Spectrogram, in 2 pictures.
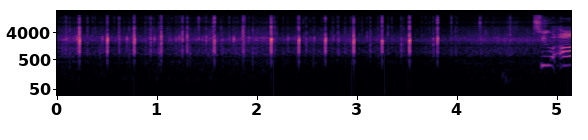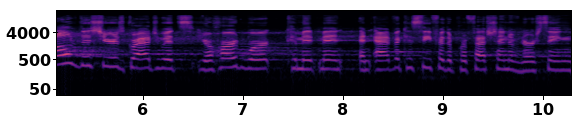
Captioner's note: applause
